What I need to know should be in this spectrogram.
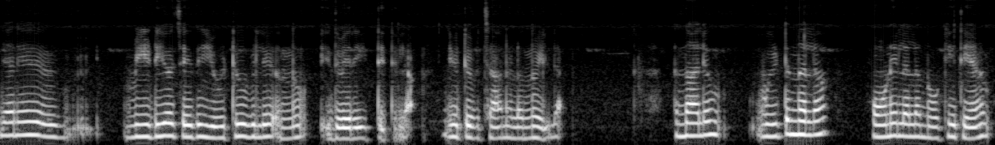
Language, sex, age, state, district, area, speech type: Malayalam, female, 30-45, Kerala, Kannur, rural, spontaneous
